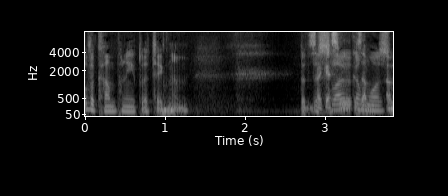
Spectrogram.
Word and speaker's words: Platignum: The brand owners added a silent G to Platignum to bypass the law.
